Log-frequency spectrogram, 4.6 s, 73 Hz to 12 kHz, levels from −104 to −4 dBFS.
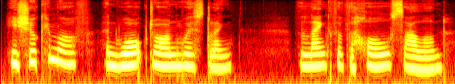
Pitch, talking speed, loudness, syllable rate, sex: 225 Hz, 185 wpm, -17 LUFS, 5.0 syllables/s, female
